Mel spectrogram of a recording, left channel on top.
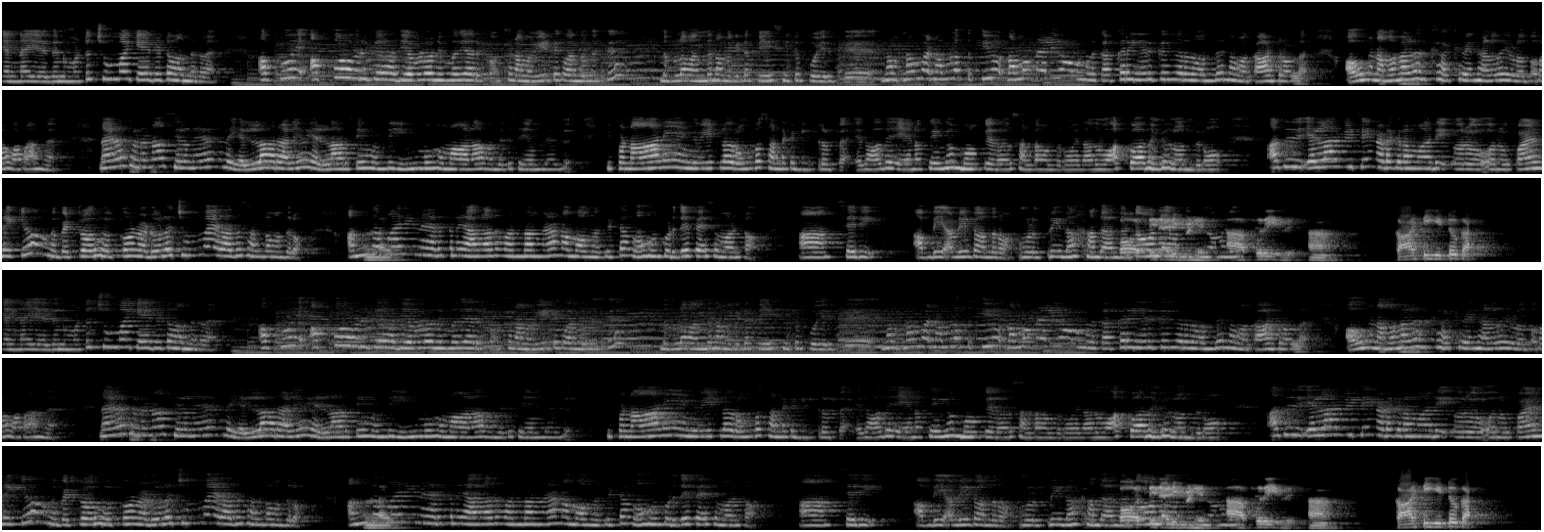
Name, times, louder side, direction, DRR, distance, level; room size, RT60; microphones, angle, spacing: voice 1, 0.0-6.3 6.6-33.8 34.3-38.4 38.8-39.5 39.9-43.2, left 4 dB, 40° left, 11 dB, 0.5 m, -29 dB
sound 1, 2.3-10.8, equal, 10° left, 2.2 m, -43 dB
voice 2, 42.0-44.1 44.7-45.5, right 3 dB, 15° right, 14 dB, 0.6 m, -26 dB
12.0 x 8.2 x 9.7 m, 0.78 s
head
